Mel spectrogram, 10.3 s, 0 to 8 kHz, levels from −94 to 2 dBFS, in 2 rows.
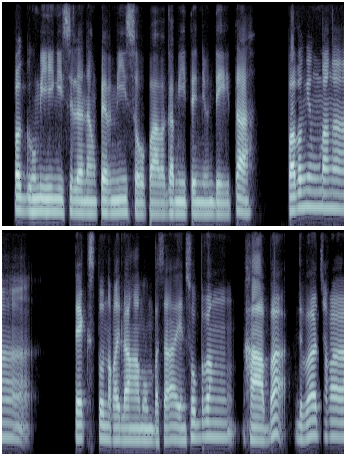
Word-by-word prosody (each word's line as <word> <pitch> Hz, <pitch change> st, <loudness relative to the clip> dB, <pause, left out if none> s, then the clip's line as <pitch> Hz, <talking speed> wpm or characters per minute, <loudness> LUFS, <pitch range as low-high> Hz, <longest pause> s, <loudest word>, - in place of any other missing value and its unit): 'pag 140 Hz, -1 st, +4 dB
humihingi 125 Hz, -1 st, +1 dB
sila 120 Hz, -1 st, 0 dB
ng 115 Hz, -1 st, -1 dB
permiso 120 Hz, -2 st, 0 dB
para 105 Hz, 0 st, +1 dB
gamitin 110 Hz, -1 st, -1 dB
'yung 105 Hz, 0 st, -3 dB
data, 115 Hz, +3 st, 0 dB, 0.5 s
parang 160 Hz, +4 st, +5 dB
'yung 165 Hz, -1 st, -3 dB
mga 160 Hz, -1 st, +1 dB, 1.2 s
teksto 140 Hz, 0 st, +1 dB
na 130 Hz, -, -1 dB
kailangan 120 Hz, -1 st, +2 dB
mong 120 Hz, 0 st, -3 dB
basahin 125 Hz, +2 st, -1 dB
sobrang 150 Hz, +1 st, -3 dB, 0.2 s
haba 125 Hz, +6 st, +4 dB
'di 135 Hz, -2 st, -7 dB
ba, 155 Hz, -, +2 dB
tsaka 155 Hz, -1 st, -3 dB
125 Hz, 130 wpm, -21 LUFS, 115-140 Hz, 1.2 s, parang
